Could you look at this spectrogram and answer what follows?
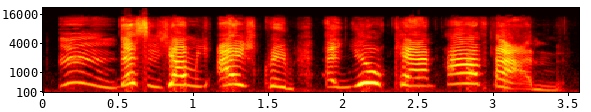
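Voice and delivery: high, mocking kid voice; high bratty child gloating over ice cream; taunting little kid. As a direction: tease him like a bratty child. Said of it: "the little kid ... going".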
